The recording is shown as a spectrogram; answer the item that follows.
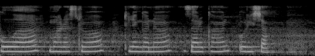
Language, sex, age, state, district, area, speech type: Bodo, female, 18-30, Assam, Chirang, rural, spontaneous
